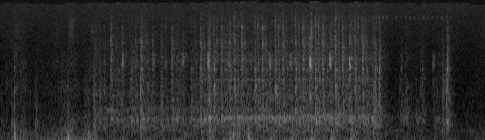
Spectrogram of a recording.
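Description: A sewing machine hums and stitches rapidly.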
